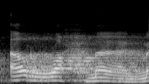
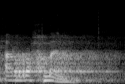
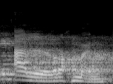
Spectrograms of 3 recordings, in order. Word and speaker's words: Ar-Rahman: alah dia bunyi alham kalau Idam Syamsiah dia masuk terus kepada huruf sebelah dia lam tu dibuang Arrahman macam Attaqwa kita tak baca altaqwa sebab tu kalau dalam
